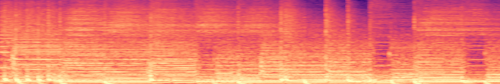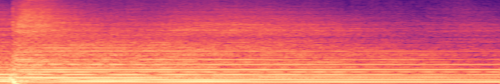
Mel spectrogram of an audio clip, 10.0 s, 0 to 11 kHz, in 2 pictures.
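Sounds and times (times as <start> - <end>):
electric guitar chord ringing: 0.0 - 10.0.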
